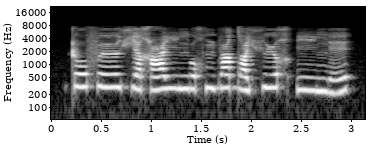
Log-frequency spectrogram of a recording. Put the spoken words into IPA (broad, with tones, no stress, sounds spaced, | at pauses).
ʈ o˦˥ f øː˦˥ ç ɛ˧ χ ʕ iː˧ ŋ u˧ χ m b ø˦˥ dˤ y˨˥ ç yː˦˥ χ ʔ iː˧ ŋ e˨˥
